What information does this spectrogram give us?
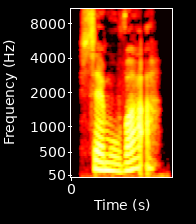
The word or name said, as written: samovar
